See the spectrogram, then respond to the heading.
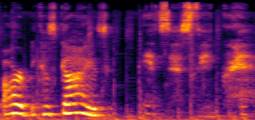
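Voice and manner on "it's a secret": whispered secret, no voice. Acted. Telling viewers a secret, whispered. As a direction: breathe it like a secret.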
